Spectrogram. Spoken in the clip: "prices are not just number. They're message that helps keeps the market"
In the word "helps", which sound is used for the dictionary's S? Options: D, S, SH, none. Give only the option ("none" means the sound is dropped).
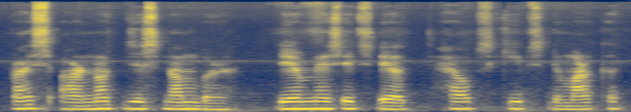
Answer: S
